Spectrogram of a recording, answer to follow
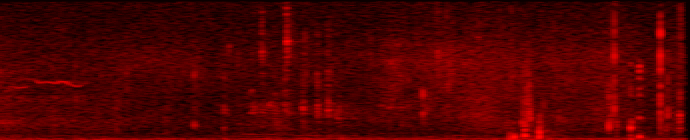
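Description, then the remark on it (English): A quiet sip from a drink, with soft wet mouth sounds and a few small clicks near the end before a brief louder noise; no one speaks. “Let's jump into the weather after I take another sip of this.”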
